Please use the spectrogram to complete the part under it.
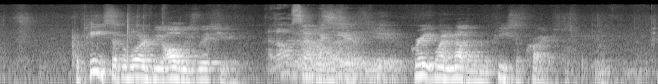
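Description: An elderly man speaks calmly and clearly, close to a microphone.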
